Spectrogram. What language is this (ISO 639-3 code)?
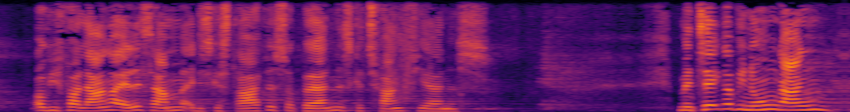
dan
